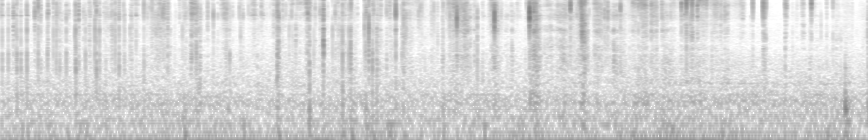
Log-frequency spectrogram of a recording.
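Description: Long pastel nails scratch and tap a round, white, fist-sized solid bath bomb held in both hands, wrapped in thin glossy plastic with a label. Quiet, bright crinkly scratches and quick, irregular clicky taps come in rapid bursts over a faint, steady low hum.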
